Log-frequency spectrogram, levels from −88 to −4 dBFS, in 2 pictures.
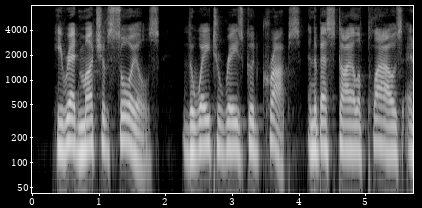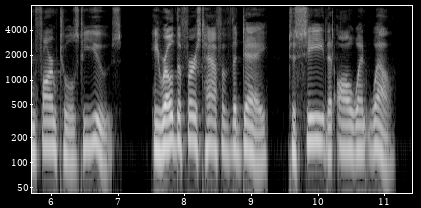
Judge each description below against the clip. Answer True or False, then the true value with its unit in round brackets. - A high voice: False (150 Hz)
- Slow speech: False (190 wpm)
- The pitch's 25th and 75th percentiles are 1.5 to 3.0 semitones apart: True (2.5 semitones)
